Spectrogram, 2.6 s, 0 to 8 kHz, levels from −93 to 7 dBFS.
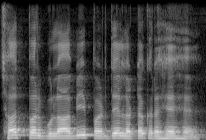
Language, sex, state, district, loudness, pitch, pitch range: Hindi, male, Arunachal Pradesh, Lower Dibang Valley, -15 LUFS, 130 Hz, 125-145 Hz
